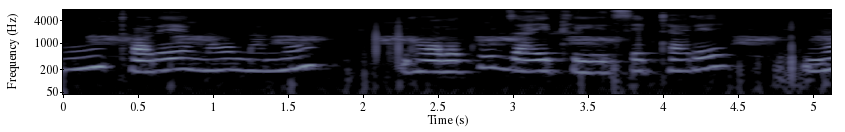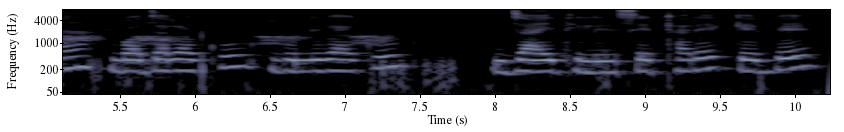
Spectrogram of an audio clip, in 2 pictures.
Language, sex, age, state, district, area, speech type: Odia, female, 60+, Odisha, Ganjam, urban, spontaneous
